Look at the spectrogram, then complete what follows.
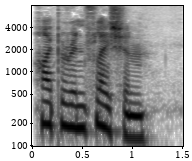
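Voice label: "hyperinflation", British English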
